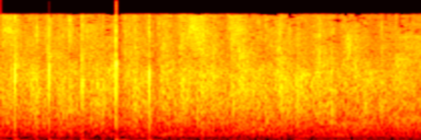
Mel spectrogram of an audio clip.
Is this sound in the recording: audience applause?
yes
